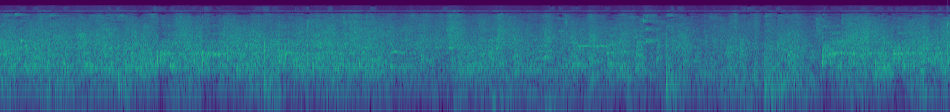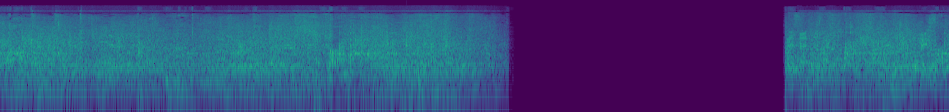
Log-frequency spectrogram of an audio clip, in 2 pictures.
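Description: A large echoing hall rings with bowling noise.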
